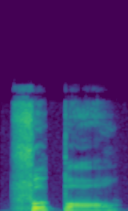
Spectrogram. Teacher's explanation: And another one for the glottal T. When a syllable ends in T and it is followed by a consonant sound, we're going to use the glottal stop.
